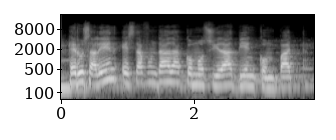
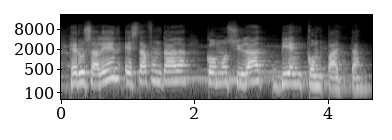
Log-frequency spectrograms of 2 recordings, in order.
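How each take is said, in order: Both takes have the same delivery.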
